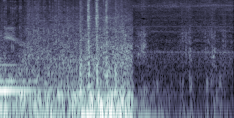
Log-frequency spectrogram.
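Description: Gunfire crackles in quick bursts.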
